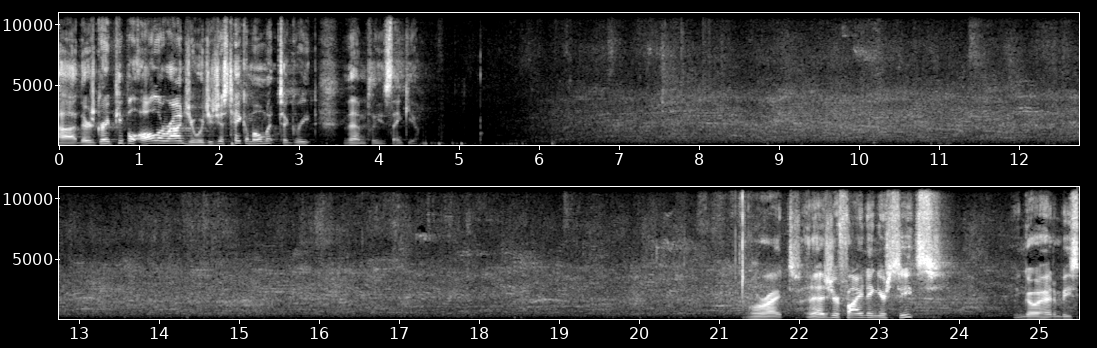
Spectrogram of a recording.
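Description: A man speaks into a microphone, heard over loudspeakers in a large echoing hall.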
